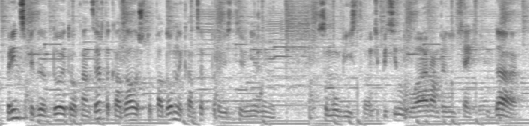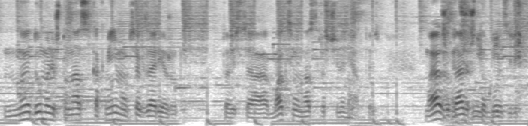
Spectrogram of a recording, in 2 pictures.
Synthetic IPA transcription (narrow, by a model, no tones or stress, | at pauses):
fpɾʲint̪sɨ̥pʲɪd̪d̪o̞ɛt̪əvəkɐnt̪sɛrt̪əkɐzalˠəsʲʂt̪o̞pɐd̪o̞bnɨjkɐnt̪sɛrt̪̚pɾəvʲɪsʲtʲivnʲiʐnʲɪmʲɪ | səməʊbʲijst̪vət̪ʲipʲɪsʲilˠɡlˠanampɾʲɪlˠut̪fsʲækʲɪjəd̪amɨd̪uməlʲɪʂt̪o̞naskakmʲinʲɪmʊmfsʲeɣzɐɾʲe̞ʐɨt̪ | t̪ːo̞jɪsʲtʲamaksʲɪmʊmnasrəst͡ɕɪlʲɪnʲa̰t̪ːo̞jɪsʲtʲ | mɨɐʐɨd̪alʲɪʂt̪ob̪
